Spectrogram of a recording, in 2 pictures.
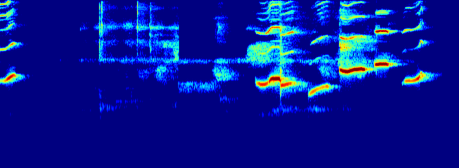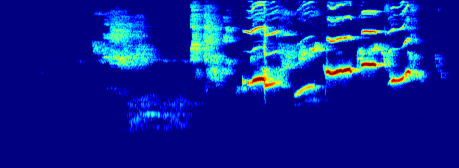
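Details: Oriental magpie-robin singing in the morning: two bursts of clear, varied whistled phrases, sweet rising and falling notes with short chirps, separated by a pause holding a faint low warble.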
